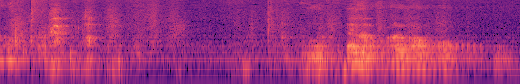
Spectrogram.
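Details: A Cairn Terrier playing around gives short, rough growls and whiny yelps in uneven bursts, with a person talking.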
